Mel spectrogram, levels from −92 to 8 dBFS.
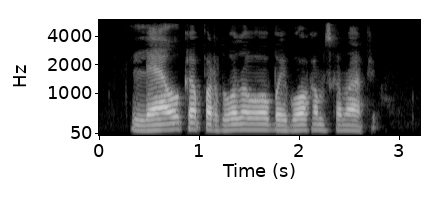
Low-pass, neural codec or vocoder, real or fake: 5.4 kHz; none; real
